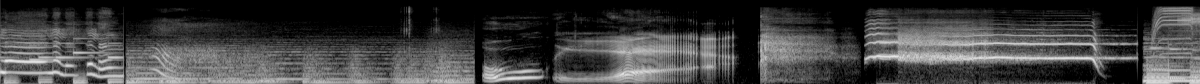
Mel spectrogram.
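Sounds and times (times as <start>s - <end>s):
high-pitched cartoon scream: 8.6s - 11.9s.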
